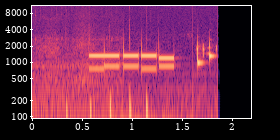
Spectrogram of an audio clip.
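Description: Telephone keypad dialing tones: a quick run of about seven two-note beeps in under a second, then a few shorter beeps, before the sound cuts out abruptly near the end.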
